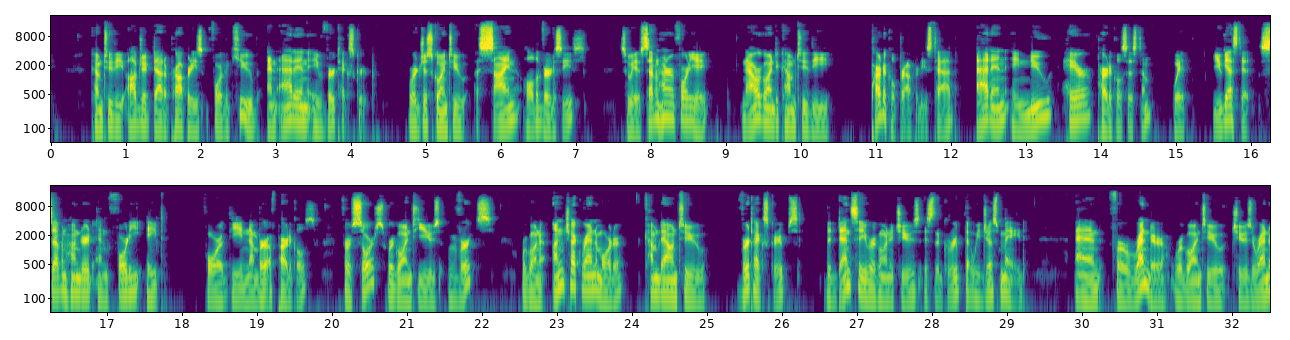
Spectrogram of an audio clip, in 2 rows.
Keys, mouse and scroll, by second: 3.6 click, 5.9 click, 10.9 click, 12.3 click, 13.9 click, 15.7 click, 19.9 click, 20.7 click, 22.9 click, 25.3 click, 26.6 click, 30.7 click, 31.8 click.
